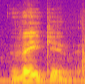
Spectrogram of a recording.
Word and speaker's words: Wacken: was made very clear to me it was pronounced vacant let in German it was made very clear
